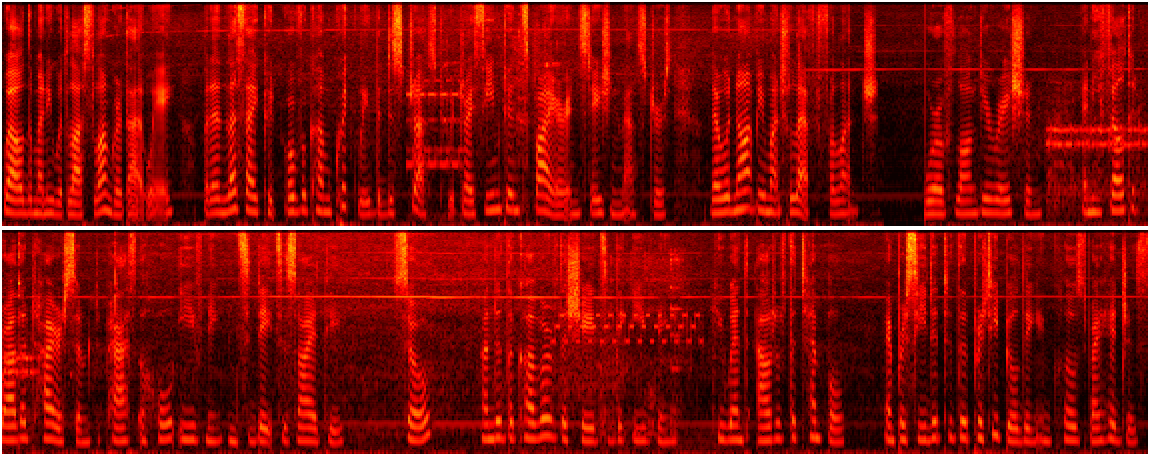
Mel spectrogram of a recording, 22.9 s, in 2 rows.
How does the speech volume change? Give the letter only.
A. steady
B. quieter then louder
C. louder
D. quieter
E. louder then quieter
A.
